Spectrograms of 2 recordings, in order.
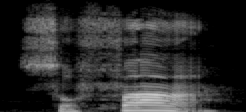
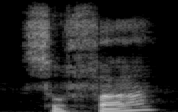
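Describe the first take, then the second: First: The word is said at a slower pace. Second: The word is said at a faster pace.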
